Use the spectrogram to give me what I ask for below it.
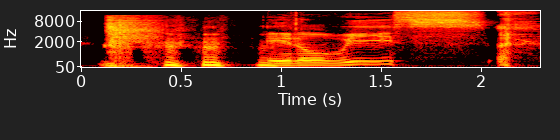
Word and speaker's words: Edelweiss: I was like, it's not a different pronunciation, it's just wrong. It's a German word. Edelweiss.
